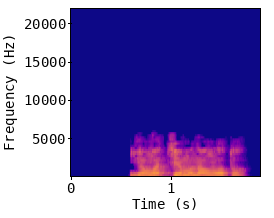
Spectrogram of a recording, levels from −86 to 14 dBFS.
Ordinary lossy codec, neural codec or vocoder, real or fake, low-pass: MP3, 24 kbps; none; real; 7.2 kHz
